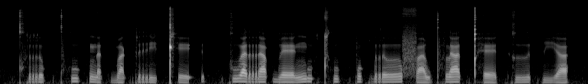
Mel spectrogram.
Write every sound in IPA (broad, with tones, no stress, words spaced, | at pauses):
kʰro˨˩k̚pʰu˥˩k̚ na˨˩t̚ba˨˩k̚pri˨˩t̚kʰe˨˩ʔ | ku˥˩a̯ra˦˥p̚bɛː˧ ŋu˥˩ʔtʰu˦˥k̚po˦˥k̚rɤː˦˥ fa˨˩wpʰla˥˩t̚pʰɛː˨˩t̚ kɯː˦˥t̚pi˧a̯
